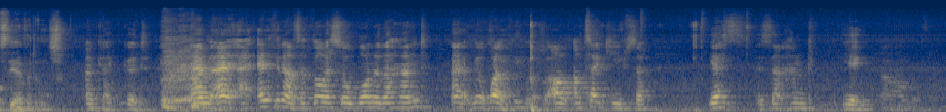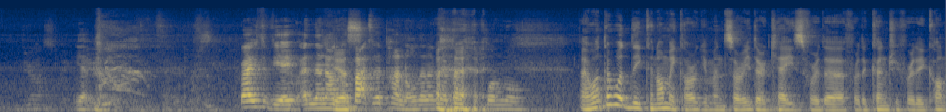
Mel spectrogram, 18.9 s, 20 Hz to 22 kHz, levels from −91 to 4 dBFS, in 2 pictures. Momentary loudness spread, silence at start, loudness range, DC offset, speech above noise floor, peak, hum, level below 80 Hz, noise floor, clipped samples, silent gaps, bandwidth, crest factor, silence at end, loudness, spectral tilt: 19 LU; 0 s; 14 LU; under 0.1%; 25 dB; -2 dBFS; none; -58 dBFS; -50 dBFS; under 0.1%; none; 15.5 kHz; 24 dB; 0 s; -25 LUFS; -5 dB/octave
